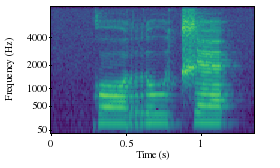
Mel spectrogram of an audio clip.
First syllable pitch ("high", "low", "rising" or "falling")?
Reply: low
